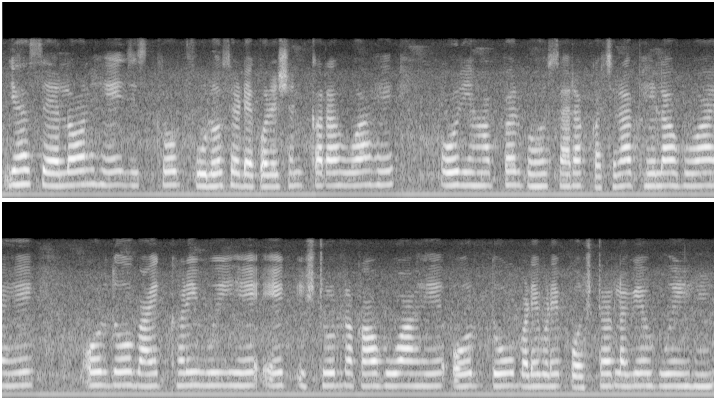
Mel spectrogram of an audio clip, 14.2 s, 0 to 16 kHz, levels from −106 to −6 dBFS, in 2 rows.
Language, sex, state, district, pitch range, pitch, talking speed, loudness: Hindi, female, Goa, North and South Goa, 230-245 Hz, 240 Hz, 160 wpm, -16 LUFS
